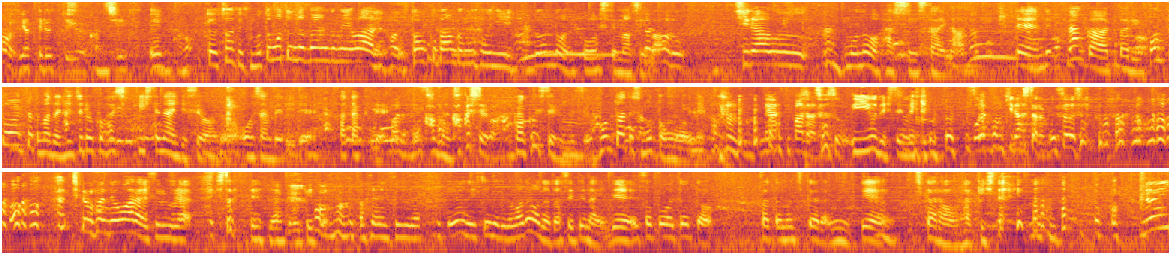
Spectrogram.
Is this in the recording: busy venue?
yes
